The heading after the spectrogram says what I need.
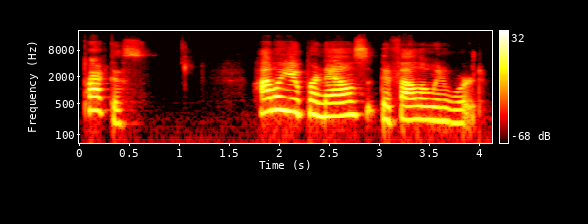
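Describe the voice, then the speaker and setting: Lady teaching beginner spanish, says every word twice, real slow, kinda high voice. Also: sing-song, pushed and bright, no room sound. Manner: slow, clear and carefully enunciated, repeating each word. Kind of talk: slow scripted language lesson.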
